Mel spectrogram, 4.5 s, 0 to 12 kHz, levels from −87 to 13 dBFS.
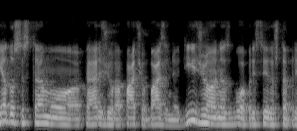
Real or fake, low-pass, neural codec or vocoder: real; 7.2 kHz; none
